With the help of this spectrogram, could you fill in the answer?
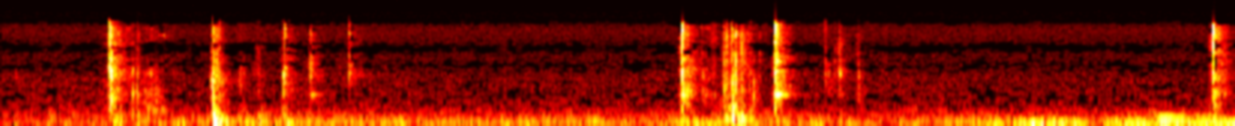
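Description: A metal blade carves slices and wedges from a solid oval pale pink bar of soap held in the hand. Ten short, crisp, bright cutting clicks come in scattered bursts over a quiet low background, each dying away almost instantly.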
